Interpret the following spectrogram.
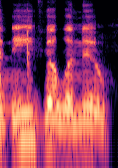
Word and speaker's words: Denis Villeneuve: Steven, you pronounced the name Denis Villeneuve. Wow. Denis Villeneuve.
